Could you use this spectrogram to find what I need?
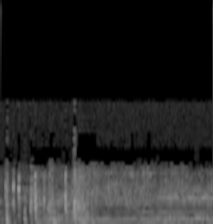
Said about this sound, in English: Half a dozen bullets smashed through the window.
